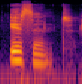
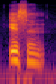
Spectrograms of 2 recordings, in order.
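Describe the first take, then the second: First: The final T is fully released. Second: The final T is a glottal stop. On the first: "let me read it first with a true T" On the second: "now I'll use a glottal stop"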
